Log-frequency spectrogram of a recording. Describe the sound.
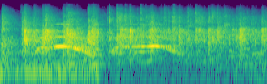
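An audience applauds a band with dense, steady clapping that swells quickly and holds for a few seconds, with cheering voices rising and falling over it.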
